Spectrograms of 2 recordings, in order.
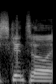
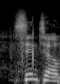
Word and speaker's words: Sinto: As the Princeton fans are giving Jake Skinto a slow clap. Sinto, my mistake, always pronounce that wrong, as he goes for the triple jump.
